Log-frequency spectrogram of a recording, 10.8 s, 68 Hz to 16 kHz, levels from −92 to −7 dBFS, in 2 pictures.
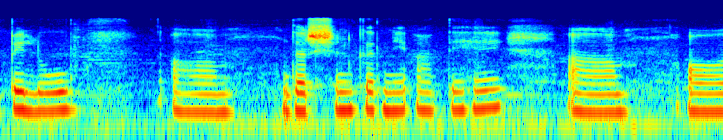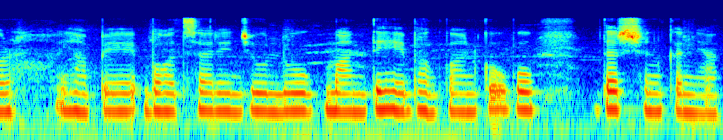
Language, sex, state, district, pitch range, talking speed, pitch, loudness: Hindi, female, Uttar Pradesh, Etah, 210-225 Hz, 135 wpm, 215 Hz, -25 LUFS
